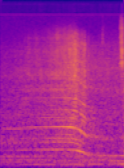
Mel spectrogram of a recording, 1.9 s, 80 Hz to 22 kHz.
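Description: A Porsche 911 GT3 race car sweeps past during GT Europe free practice at Circuit Paul Ricard, its engine note held steady and then dipping in pitch as it passes, heard at moderate distance with no talk.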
